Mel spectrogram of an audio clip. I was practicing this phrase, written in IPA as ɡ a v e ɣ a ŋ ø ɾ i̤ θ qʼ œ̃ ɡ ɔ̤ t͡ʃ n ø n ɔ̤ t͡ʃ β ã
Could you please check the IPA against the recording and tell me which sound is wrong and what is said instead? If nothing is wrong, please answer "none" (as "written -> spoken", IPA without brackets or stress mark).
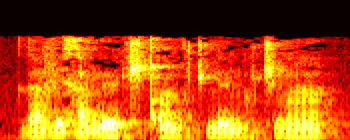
θ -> ʃ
